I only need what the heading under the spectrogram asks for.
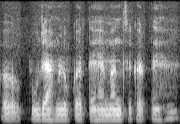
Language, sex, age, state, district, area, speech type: Hindi, male, 45-60, Uttar Pradesh, Chandauli, rural, spontaneous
